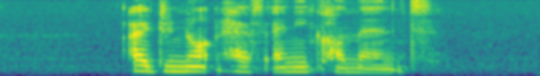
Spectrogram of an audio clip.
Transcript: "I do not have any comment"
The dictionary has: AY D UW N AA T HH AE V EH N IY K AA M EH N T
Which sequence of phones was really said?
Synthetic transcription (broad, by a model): AY D UW N AA T HH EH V EH N IY K AA M EH N T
